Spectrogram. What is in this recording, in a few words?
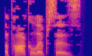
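"apocalypses", British English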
